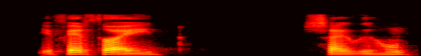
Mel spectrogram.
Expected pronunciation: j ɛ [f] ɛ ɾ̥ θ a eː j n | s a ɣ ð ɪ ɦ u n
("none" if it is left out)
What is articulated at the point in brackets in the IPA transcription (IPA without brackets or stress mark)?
f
